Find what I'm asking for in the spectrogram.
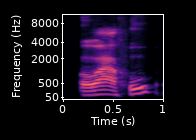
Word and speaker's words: Oahu: I read where Oahu, I hope I'm pronouncing it correctly, O-A-H-U. – Got it right. You said that.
